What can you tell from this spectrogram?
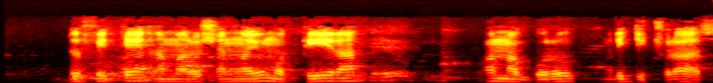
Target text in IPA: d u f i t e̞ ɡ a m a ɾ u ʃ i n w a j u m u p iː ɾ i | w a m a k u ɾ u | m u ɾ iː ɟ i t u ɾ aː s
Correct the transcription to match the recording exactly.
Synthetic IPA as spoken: d u f i t e̞ a m a ɾ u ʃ a n w a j u m u p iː ɾ a | w a m a ɡ u ɾ u | m u ɾ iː ɟ i t͡ʃ u ɾ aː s

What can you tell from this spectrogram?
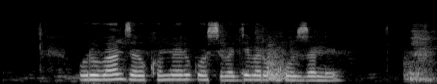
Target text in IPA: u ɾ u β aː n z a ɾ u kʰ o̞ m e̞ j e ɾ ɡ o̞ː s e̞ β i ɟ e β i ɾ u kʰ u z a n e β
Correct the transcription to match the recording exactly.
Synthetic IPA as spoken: u ɾ u β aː n z a ɾ u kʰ o̞ m e̞ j e ɾ ɡ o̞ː s e̞ β a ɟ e β a ɾ u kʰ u z a n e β

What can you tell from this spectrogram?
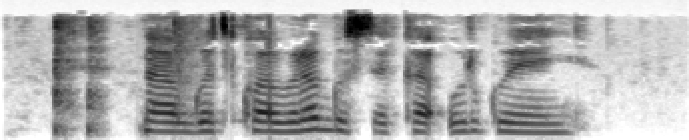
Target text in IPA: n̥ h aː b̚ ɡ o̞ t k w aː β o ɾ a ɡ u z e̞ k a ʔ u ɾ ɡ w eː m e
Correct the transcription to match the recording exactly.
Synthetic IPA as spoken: n̥ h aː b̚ ɡ o̞ t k w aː β u ɾ a ɡ u s e̞ k a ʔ u ɾ ɡ w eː ɲ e

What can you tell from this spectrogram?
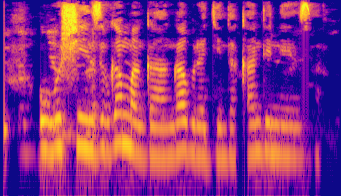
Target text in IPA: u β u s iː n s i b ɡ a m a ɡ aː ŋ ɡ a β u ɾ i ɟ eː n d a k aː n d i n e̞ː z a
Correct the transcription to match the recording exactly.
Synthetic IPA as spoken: u β u ʃ iː n z i b ɡ a m a ɡ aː ŋ ɡ a β u ɾ a ɟ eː n d a k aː n d i n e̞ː z a

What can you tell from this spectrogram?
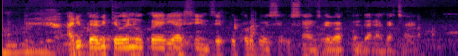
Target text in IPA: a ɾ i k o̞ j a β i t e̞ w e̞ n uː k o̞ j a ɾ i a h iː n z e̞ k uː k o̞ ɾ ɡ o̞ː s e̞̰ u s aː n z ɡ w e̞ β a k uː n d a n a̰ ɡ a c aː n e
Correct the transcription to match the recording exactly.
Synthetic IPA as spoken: a ɾ i k o̞ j a β i t e̞ w e̞ n uː k o̞ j a ɾ i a s iː n z e̞ k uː k o̞ ɾ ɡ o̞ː s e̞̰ u s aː n z ɡ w e̞ β a k uː n d a n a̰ ɡ a c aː n e

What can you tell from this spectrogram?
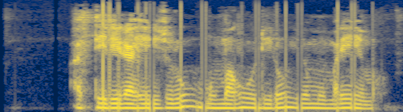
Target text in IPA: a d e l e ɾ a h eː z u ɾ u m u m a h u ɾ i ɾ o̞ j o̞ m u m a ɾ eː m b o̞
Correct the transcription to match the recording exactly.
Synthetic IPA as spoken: a t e ɾ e ɾ a h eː ʒ u ɾ u m u m a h u ɾ i ɾ o̞ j o̞ m u m a ɾ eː m b o̞

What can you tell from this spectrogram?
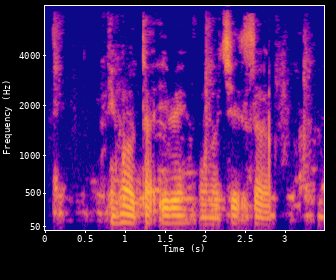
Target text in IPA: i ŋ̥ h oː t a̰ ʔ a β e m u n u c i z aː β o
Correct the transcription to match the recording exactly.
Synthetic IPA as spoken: i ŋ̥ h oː t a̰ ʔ i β e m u n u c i z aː β o

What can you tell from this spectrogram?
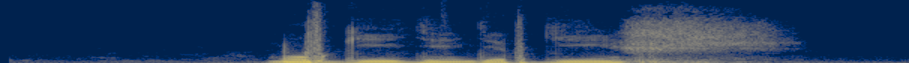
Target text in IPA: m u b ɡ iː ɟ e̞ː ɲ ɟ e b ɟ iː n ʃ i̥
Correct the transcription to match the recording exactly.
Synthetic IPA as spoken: m u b ɡ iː ɟ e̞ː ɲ ɟ e b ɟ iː n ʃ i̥

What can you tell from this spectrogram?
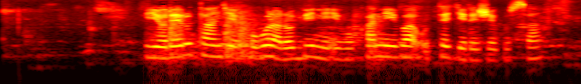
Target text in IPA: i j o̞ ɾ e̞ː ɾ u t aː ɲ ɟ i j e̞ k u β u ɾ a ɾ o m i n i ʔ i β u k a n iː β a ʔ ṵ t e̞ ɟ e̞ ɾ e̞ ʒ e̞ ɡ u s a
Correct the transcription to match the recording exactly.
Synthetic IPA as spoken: i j o̞ ɾ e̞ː ɾ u t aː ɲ ɟ i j e̞ k u β u ɾ a ɾ o b i n i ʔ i β u k a n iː β a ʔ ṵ t e̞ ɟ e̞ ɾ e̞ ʒ e̞ ɡ u s a

